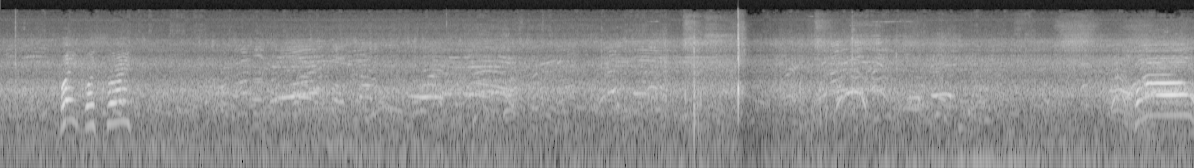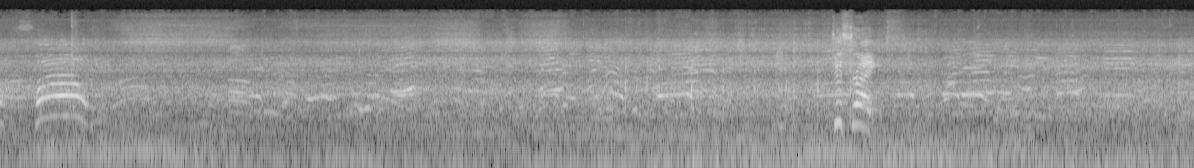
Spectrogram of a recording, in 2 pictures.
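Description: Young women shout and cheer from across an open field.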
